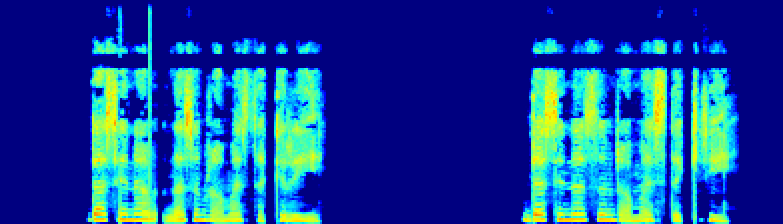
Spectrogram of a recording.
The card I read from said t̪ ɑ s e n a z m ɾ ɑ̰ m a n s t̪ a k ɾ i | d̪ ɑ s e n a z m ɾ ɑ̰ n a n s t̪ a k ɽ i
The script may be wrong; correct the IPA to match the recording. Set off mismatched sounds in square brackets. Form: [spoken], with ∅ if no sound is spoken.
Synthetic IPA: [d̪] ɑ s e n a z m ɾ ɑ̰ m a n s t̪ a k ɾ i | d̪ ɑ s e n a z m ɾ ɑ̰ [m] a n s t̪ a k [ɾ] i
